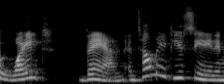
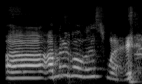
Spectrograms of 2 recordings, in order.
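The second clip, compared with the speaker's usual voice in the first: sheepish retreat; 5 semitones higher, 3 dB louder than usual. Retold or imitated. Backing down, caught.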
